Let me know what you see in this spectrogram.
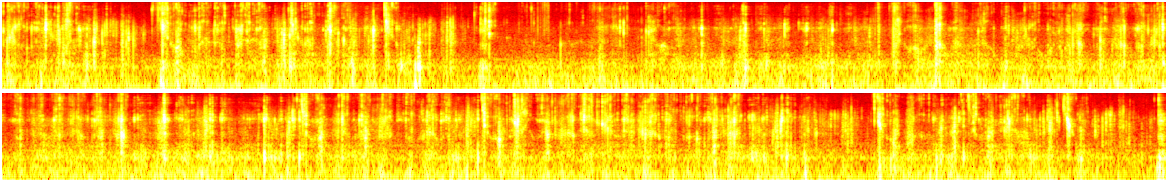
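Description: Chewing and biting a chewy Korean rice cake (tteok) coated in golden crumbs, giving an irregular run of small sticky mouth clicks.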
